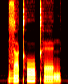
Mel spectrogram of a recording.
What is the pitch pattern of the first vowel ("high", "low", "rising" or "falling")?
low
